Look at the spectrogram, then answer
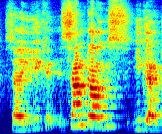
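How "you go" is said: usual speaking voice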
